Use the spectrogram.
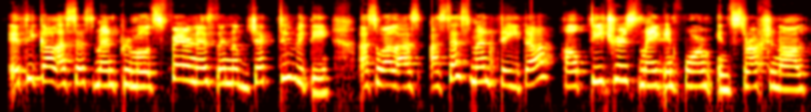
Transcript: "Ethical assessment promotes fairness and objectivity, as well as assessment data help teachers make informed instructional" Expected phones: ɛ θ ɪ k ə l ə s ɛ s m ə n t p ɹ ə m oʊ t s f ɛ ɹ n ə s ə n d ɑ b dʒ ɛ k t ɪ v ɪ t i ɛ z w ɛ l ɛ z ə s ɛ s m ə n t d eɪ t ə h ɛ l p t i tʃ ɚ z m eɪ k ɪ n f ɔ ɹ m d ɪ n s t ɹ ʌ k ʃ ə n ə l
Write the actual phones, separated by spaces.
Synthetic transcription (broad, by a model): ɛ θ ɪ k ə l ə s ɛ s m ə n t p ɹ ə m oʊ t s f ɛ ɹ n ə s ə n d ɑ b dʒ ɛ k t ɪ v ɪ t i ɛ s w ɛ l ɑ s ə s ɛ s m ə n t d eɪ t ə h ɛ l p t i tʃ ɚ s m eɪ k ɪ n f ɔ ɹ m ɪ n s t ɹ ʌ k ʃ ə n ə l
